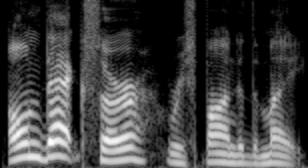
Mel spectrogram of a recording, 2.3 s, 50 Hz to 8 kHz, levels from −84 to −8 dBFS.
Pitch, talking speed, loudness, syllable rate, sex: 175 Hz, 155 wpm, -18 LUFS, 3.8 syllables/s, male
